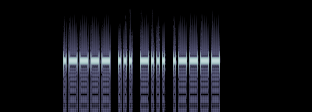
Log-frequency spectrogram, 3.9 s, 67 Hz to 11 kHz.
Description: Morse code, heard as a keyed tone, about 36 wpm, 700 Hz. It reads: 1SB1
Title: Four Challenging Letter-Number Combinations 35wpm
